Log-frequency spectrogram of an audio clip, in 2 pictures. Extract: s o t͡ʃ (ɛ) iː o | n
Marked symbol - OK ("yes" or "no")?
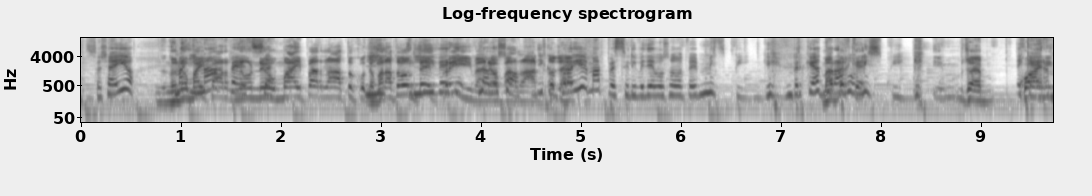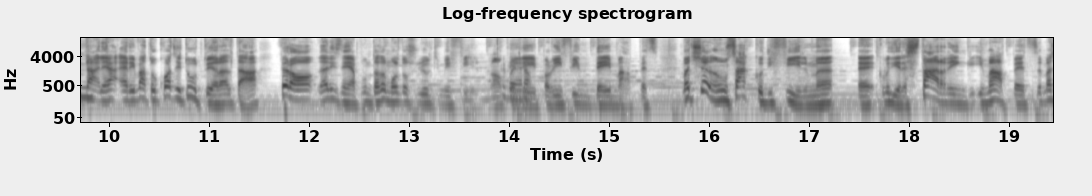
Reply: yes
